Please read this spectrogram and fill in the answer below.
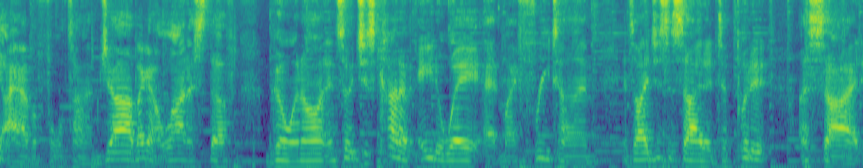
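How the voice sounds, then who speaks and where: A man's voice: mid-range voice, fairly bright tone. Chatty young Texan man. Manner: enthusiastic, chatty, frequent fillers. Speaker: airsoft channel host answering viewer questions. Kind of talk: casual Q&A vlog.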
